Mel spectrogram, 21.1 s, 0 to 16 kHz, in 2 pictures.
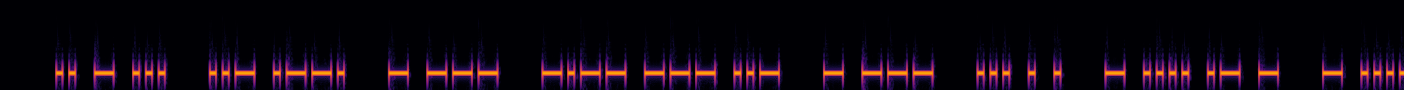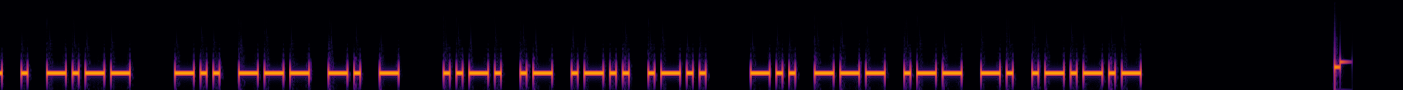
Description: Morse code, heard as a keyed tone, about 25 wpm, 700 Hz. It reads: ITS UP TO YOU TO SEE THAT THEY DONT FALL DOWN.
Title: Sentences from Top 1000 Words - Review Part 2 - 25wpm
